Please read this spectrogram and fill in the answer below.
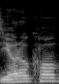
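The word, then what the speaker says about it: Yolko: Her name is Yulko? The way they pronounce it's Yoroko, but it's spelled like yolk and then but it's pronounced Yoroko.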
